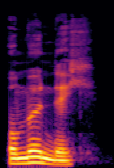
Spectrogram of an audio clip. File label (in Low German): "omöndeg", kaevels platt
